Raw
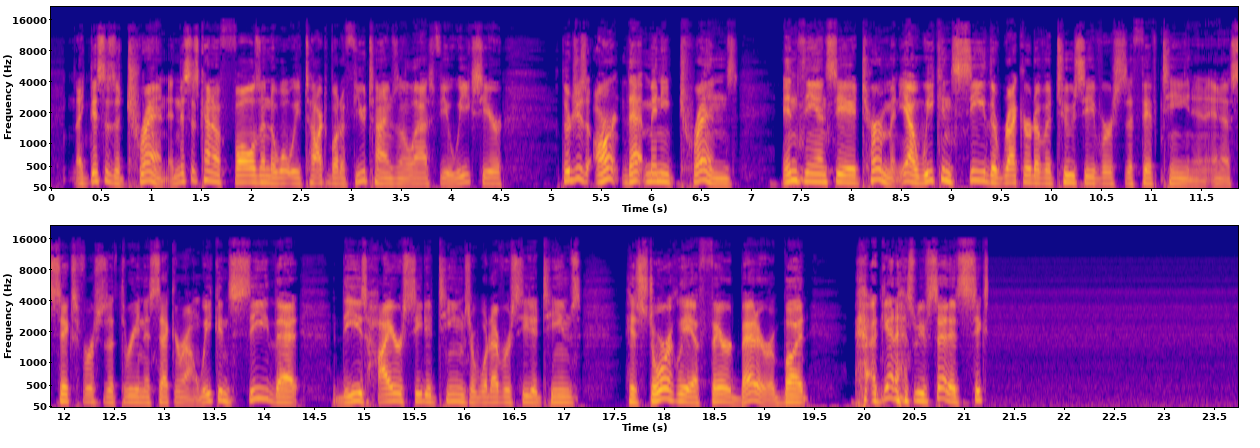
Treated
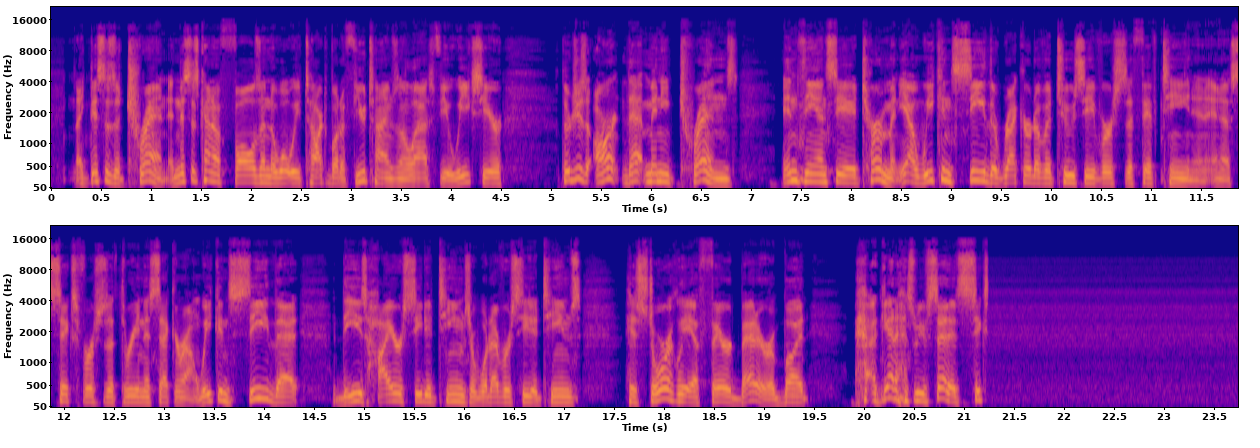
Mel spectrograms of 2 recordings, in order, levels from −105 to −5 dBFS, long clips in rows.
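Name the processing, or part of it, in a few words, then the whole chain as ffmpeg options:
stacked limiters: -af "highpass=190,alimiter=limit=-15dB:level=0:latency=1:release=350,alimiter=limit=-21dB:level=0:latency=1:release=24,alimiter=level_in=2dB:limit=-24dB:level=0:latency=1:release=98,volume=-2dB"

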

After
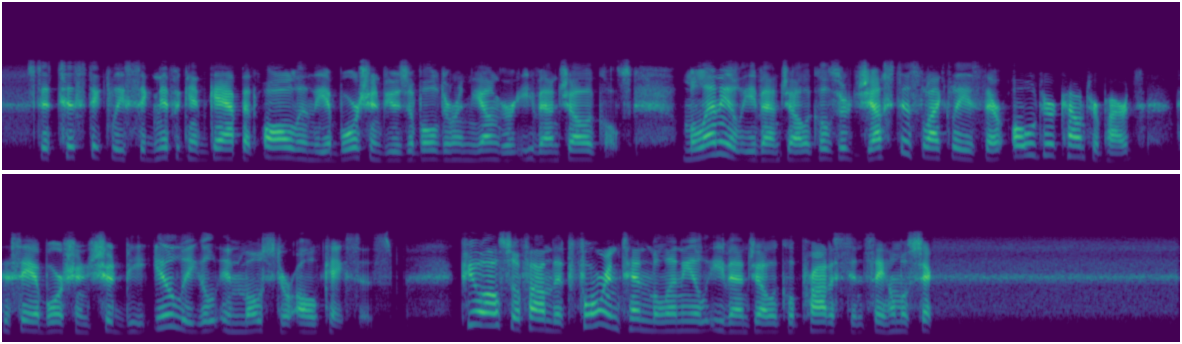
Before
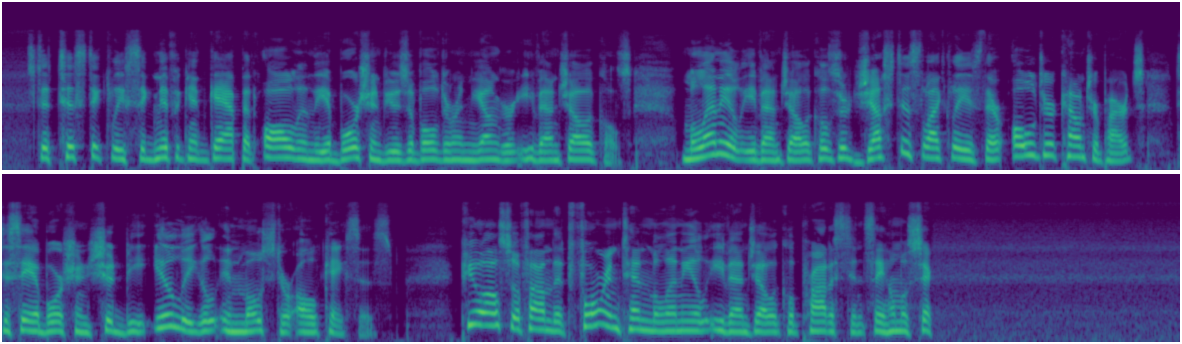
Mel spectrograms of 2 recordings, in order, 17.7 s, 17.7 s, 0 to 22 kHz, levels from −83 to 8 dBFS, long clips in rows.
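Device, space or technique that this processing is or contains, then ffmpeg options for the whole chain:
musical greeting card: -filter_complex "[0:a]aresample=11025,aresample=44100,highpass=frequency=740:width=0.5412,highpass=frequency=740:width=1.3066,equalizer=frequency=2000:width_type=o:width=0.27:gain=12,asettb=1/sr,asplit=3[link_01][link_02][link_03];[link_01]atrim=end=7.604[link_04];[link_02]atrim=start=7.6:end=8.91,asetpts=PTS-STARTPTS,afade=type=in:duration=0.004:curve=qsin,afade=type=out:start_time=1.306:duration=0.004:curve=qsin,lowpass=frequency=2100:width=0.5412,lowpass=frequency=2100:width=1.3066[link_05];[link_03]atrim=start=8.906[link_06];[link_04][link_05]acrossfade=duration=0.004:curve1=hsin:curve2=qsin[link_07];[link_07][link_06]acrossfade=duration=0.004:curve1=qsin:curve2=hsin,volume=1.5dB"

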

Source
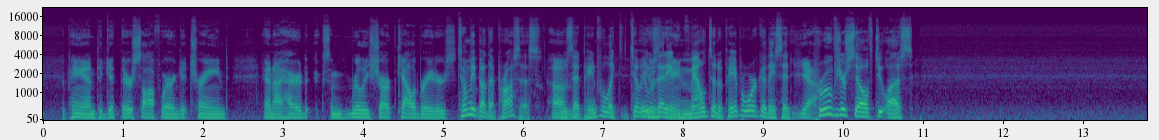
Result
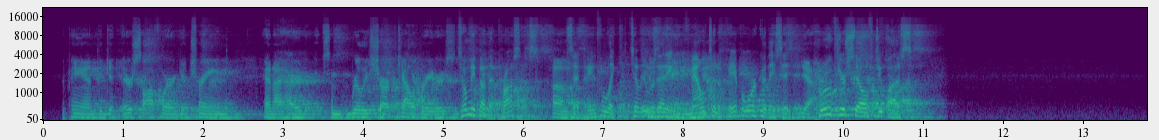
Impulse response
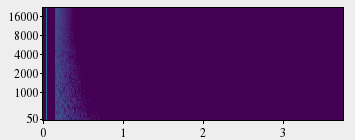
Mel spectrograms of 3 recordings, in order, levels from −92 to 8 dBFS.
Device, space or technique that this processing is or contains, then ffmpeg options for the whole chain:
speakerphone in a meeting room: -filter_complex "[0:a]asplit=3[link_01][link_02][link_03];[link_01]afade=type=out:start_time=2.87:duration=0.02[link_04];[link_02]equalizer=frequency=6900:width=2.4:gain=-4,afade=type=in:start_time=2.87:duration=0.02,afade=type=out:start_time=3.41:duration=0.02[link_05];[link_03]afade=type=in:start_time=3.41:duration=0.02[link_06];[link_04][link_05][link_06]amix=inputs=3:normalize=0[link_07];[1:a]atrim=start_sample=2205[link_08];[link_07][link_08]afir=irnorm=-1:irlink=0,dynaudnorm=framelen=940:gausssize=3:maxgain=3.5dB,agate=range=-12dB:threshold=-52dB:ratio=16:detection=peak,volume=1.5dB" -ar 48000 -c:a libopus -b:a 20k

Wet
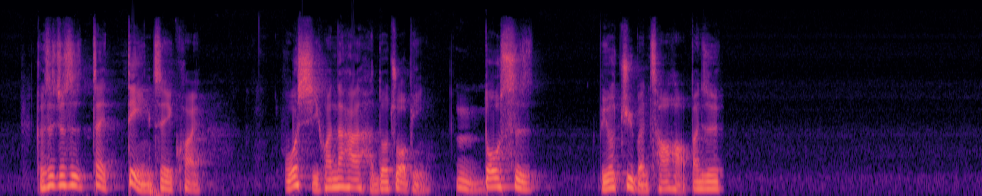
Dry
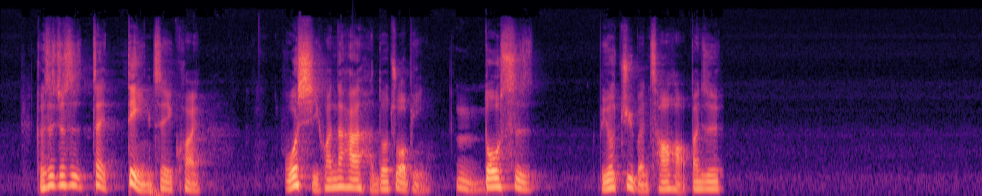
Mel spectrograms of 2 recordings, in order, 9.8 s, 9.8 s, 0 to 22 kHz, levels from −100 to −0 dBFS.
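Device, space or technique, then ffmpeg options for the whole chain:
clipper into limiter: -af "asoftclip=type=hard:threshold=-6dB,alimiter=limit=-13.5dB:level=0:latency=1:release=74,volume=-7dB"

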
